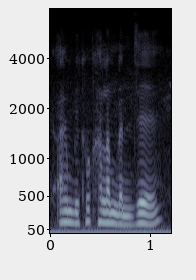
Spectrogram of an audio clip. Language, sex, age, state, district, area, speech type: Bodo, male, 18-30, Assam, Chirang, rural, spontaneous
